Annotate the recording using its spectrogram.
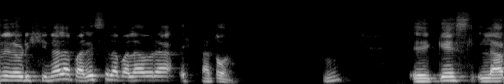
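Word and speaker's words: ἔσχατον: Eso que ustedes ven ahí en griego es escatón. Ya. Así se pronunciaría en nuestro en nuestro idioma, ¿ya?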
